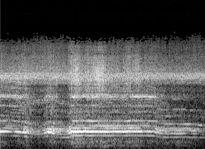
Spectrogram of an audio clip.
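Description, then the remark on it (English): A train's steam whistle blows in a long, sustained chord, swelling louder around the middle and holding steady as the train draws near, with no voices present. “He's waiting for the train. Gonna blast it right off the tracks.”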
